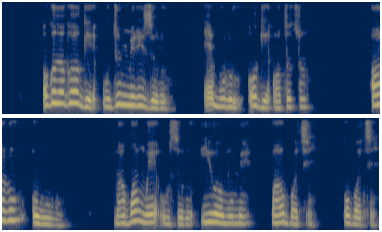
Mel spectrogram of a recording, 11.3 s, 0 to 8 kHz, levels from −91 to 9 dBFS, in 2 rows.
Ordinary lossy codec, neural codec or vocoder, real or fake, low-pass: none; codec, 44.1 kHz, 7.8 kbps, DAC; fake; 7.2 kHz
